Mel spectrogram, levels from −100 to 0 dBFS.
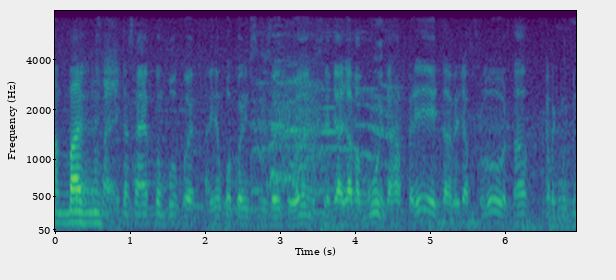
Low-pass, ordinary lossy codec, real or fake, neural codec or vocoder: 7.2 kHz; none; real; none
